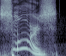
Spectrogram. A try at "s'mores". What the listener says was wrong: S'mores. You're putting another syllable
